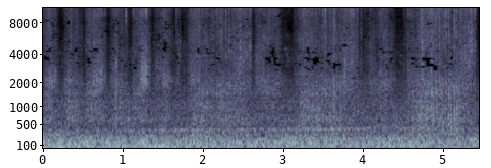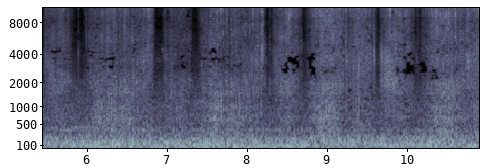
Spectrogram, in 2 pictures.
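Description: Fingertips and long nails rub and scratch the rough bark of a large, solid tree trunk. A steady, gritty scraping and rustling carries on without a break, with a heavy low rumble under dry, brighter scratchy texture.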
